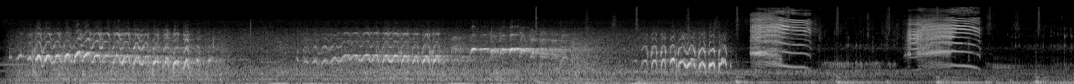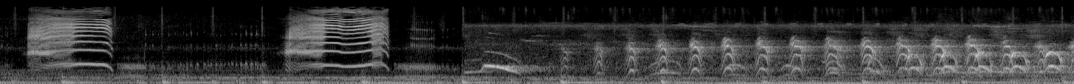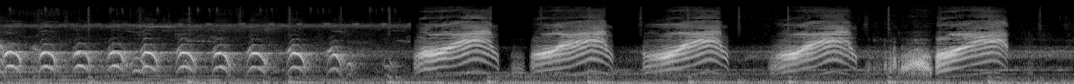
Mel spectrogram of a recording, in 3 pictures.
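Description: A run of animal calls of several kinds. First a jumble of chirps, then four loud arching cries about two seconds apart. Next comes a fast run of short calls that rises and fades out, and near the end loud, sharp rising cries about once a second.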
